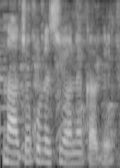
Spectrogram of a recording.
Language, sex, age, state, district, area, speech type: Bengali, female, 30-45, West Bengal, Darjeeling, urban, spontaneous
